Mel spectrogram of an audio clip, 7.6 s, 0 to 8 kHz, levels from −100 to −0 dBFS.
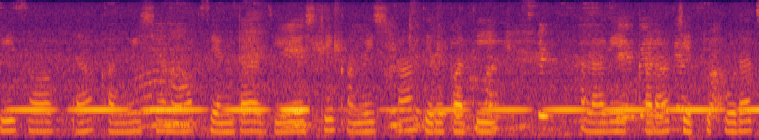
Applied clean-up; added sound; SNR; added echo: none; Musical instrument; -1 dB; none.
